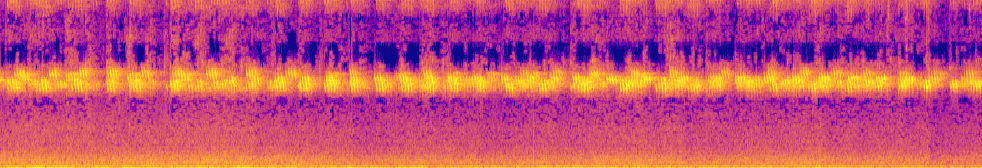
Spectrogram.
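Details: A continuous shrill cricket chorus, a thin high trill that shimmers with rapid pulses and holds an even loudness throughout, above a faint low hum.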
